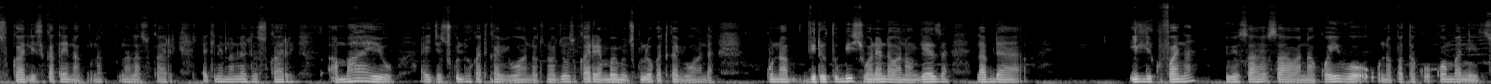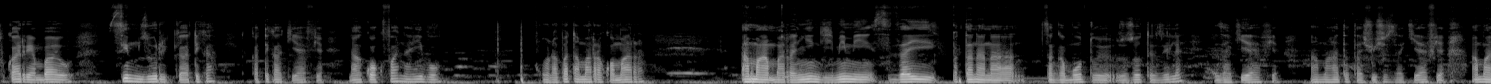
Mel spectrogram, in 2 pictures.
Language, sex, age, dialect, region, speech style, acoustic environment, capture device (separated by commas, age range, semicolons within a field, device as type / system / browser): Swahili, male, 18-24, Kenya - Nairobi Sheng-influenced, Kenya, relaxed, people talking; music, mobile / Linux / Chrome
